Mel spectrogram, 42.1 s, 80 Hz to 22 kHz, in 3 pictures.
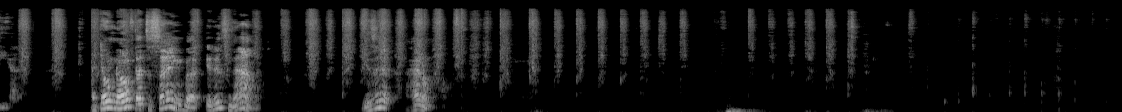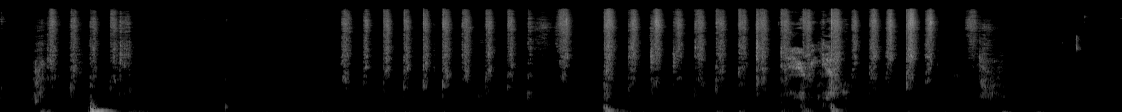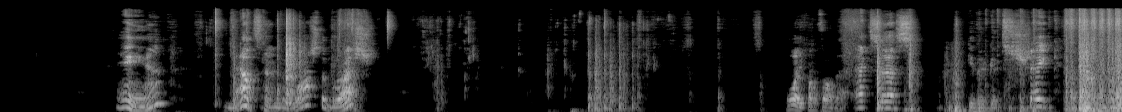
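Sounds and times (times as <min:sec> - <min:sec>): brush scrubbing paint on canvas: 0:00.0 - 0:11.7, 0:13.0 - 0:15.8, 0:18.2 - 0:26.7.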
